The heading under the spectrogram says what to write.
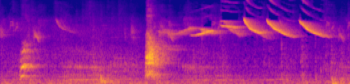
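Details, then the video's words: Tico-tico (rufous-collared sparrow) song beginning after a single sharp dog bark and a few soft notes. It runs as high, clear whistles, then about four loud downslurred whistled notes in quick succession. "Tico tico Zomtrichia capensis"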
